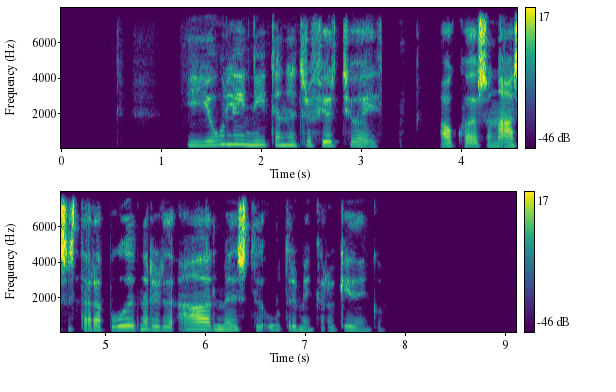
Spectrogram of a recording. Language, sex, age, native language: Icelandic, female, 30-39, Icelandic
